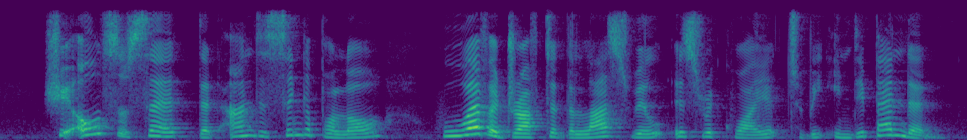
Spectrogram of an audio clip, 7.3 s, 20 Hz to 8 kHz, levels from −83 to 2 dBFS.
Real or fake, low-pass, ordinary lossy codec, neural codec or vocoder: real; 7.2 kHz; none; none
